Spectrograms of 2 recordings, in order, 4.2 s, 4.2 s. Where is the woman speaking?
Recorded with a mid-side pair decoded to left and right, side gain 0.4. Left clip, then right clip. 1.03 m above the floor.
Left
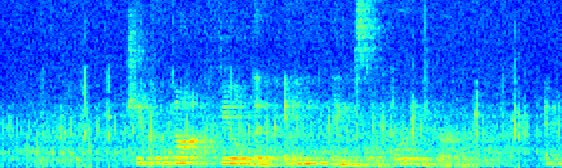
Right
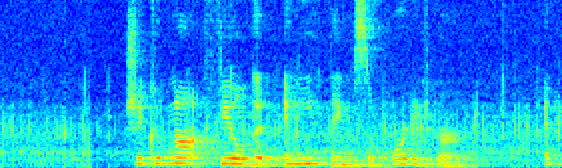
65° right, 1.5 m.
